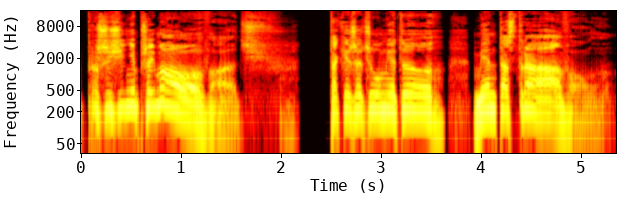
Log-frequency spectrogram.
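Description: Man playing a joking street boy, lifted pitch, offhand delivery. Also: huge pitch swings, takes it slowly, fairly bright tone, no echo, clean studio sound, heavily acted. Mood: insistent. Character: cheeky bruised boy who jokes.

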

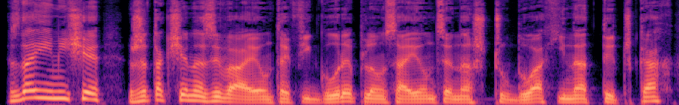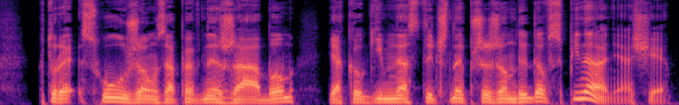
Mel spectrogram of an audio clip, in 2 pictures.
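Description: A man voicing a vain, pompous, aristocratic pelican with a shrill squawking voice for a storybook. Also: big pitch swings, normal speed, hardly any pauses, dry recording, studio quality. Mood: haughty. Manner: pompous, haughty, florid exclamations. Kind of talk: storybook character voice.

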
